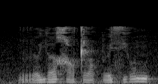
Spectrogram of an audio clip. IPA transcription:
r ə˩˧˩ j ɜ˧˥˧ χ ɛ˩˧˩ tˤ ɭ ə˩˧˩ p ø˩˧˩ sʲ o˧˥˧ n

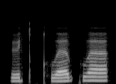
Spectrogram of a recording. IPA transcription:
ʏ tʲ kʷʰ ɜ kʷ ɐ

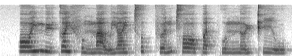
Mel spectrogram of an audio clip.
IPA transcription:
ɔː˨˧ j m yː˨˩ k ɐ˧ j f ʊ˨˩ ŋ m aː˨˩ w j ɐ˨˧ j t̪ʰ ʊ˧ k̚ f ɵ˨˥ n t̪ʰ ɔː˧ p ɐ˨˥ t̚ kʷ ɐ˨ m n̪ ɵ˨˥ ɥ kʰ iː˨˩ w

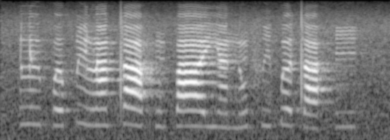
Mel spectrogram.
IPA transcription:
l ɨ˧ p ə˨˦ p ĩ˦˨ l ã˦ t a˦˨ f ũ˨ p aː˧ j ɛ̃˨ n ũ˦ f i˧ ɓ ə˦ t a˨ h i˧

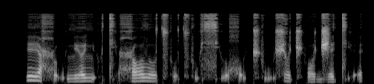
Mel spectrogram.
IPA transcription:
e ħ ṵ lʲ ɐ lʲ o̰ tʲ o̰ ħ ɔ ð o t͡sʼ o̰ t͡sʼ ṵ sʲ ṵ χ ṵ t͡ʃʼ ṵ ʃ ɔ t͡ʃʼ ɔ d͡ʒ ɛ tʲ ɛ̰

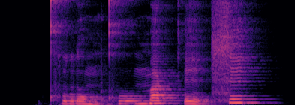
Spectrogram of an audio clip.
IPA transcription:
kʰ r o˨˩ m kʰ uː˧ m a˦˥ k̚ ʔ e˨˩ ʔ s e˥˩ k̚

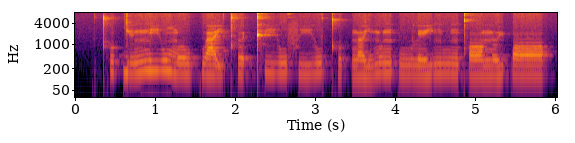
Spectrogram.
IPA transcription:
t̪ʰ ʊ˧ k̚ j ɪ˨˥ ŋ n̪ iː˥ w m o˨ w kʷ aː˨˩ j t̪ʰ ɵ˨ t̚ kʰ iː˧ w f iː˨˥ w t̪ʰ ʊ˨ k̚ ŋ ɐ˨ j m ʊ˥ ŋ p uː˨ l e˨˥ j ŋ uː˧ ŋ kʰ ɔː˨ n̪ ɵ˨˥ ɥ p ɔː˧

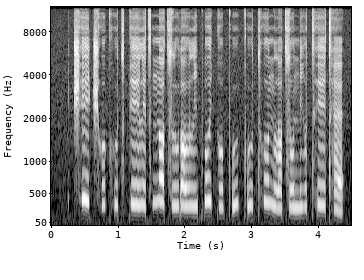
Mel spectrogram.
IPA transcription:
t͡ʃʰ e t͡ʃʰ o kʰ u t͡s k e l e t͡s n ɒ t͡s l u ɾ ɒ ʊ̯ l i pʼ o ɪ̯ k o pʼ u kʼ u tʰ o n l ɒ t͡s o n ɾ i ʊ̯ tʰ e tʰ æ

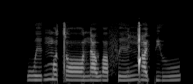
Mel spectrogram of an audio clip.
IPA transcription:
w ɪː ŋ͡m ɔ t ɔː n ɑ w ɒ f ɪː ŋ͡ǃ ɑ pʲ uː

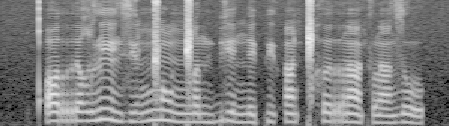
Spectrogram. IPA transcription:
qʼ ɔ r ɘ ʁ lʲ ẽ zʲ ɔ ŋ͡ǁ õ ŋ͡ǁ ə n bʲ e ŋ e pʲ ʊ ʔ ã ǁʰ ə r ã k l ã z ʊ

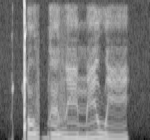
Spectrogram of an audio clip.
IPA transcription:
ǃ o˩˥ v b ɘː˨˩˦ v iː˥˩ m iː˧˥˧ w iː˨˩˦

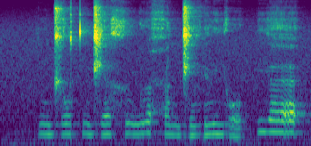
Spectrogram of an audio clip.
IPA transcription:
n d͡ʒ o t n d͡ʒ ɛ x ʉ w ʉ ħ ʊ n d͡ʒ ɐ lʲ ɾ ʉ j ʊ | j ɛ

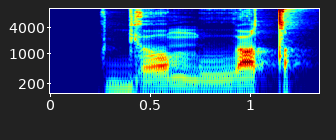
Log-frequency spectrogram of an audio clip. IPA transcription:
bʲ ɔ m u tˤ

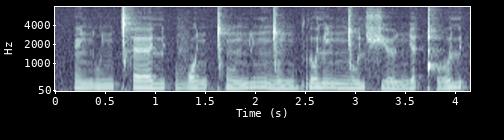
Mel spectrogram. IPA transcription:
ẽ ɲ w u ɲ ǀʰ ɛ lʲ | v ɔ ɲ ǀʰ ũ ɲ y ɲ ŋ͡ǀ ũ ɲ b r ʊ lʲ ĩ ɲ ŋ͡ǀ u lʲ xʲ ø ɲ ɛ ǃʰ ʊ lʲ

